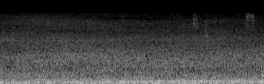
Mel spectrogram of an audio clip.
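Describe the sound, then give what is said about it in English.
Steady traffic noise from cars on the street outside, a continuous low engine rumble and road hiss that stays at an even, moderately loud level throughout, with no voices. “There's a lot of traffic outside.”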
